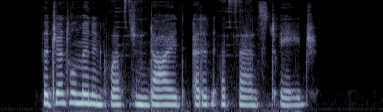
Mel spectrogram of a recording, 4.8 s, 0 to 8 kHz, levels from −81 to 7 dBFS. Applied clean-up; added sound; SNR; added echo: neural separator model SepFormer DNS4.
